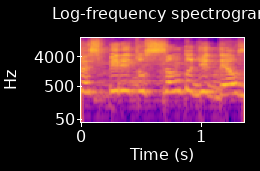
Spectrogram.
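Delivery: normal talking voice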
